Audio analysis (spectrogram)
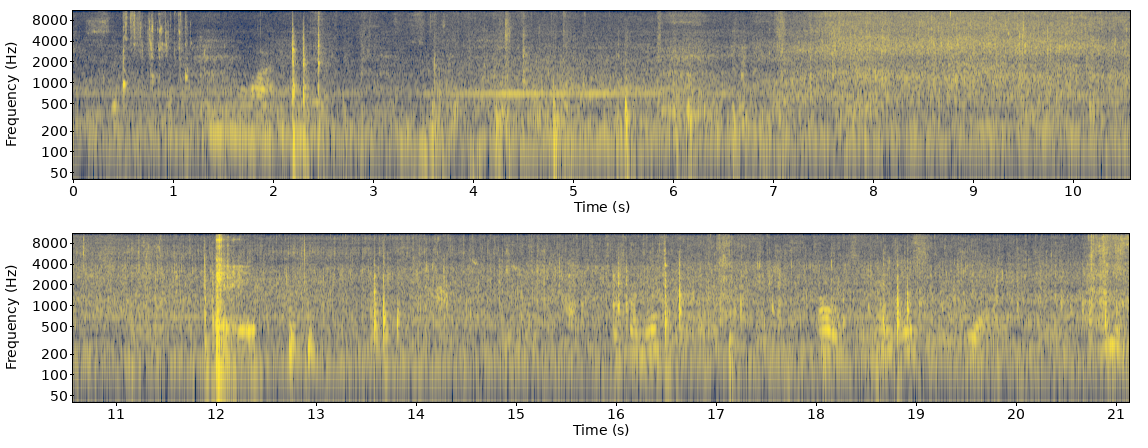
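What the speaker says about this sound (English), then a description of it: "So I gave a little moisture in form of water so that my potatoes and cauliflower doesn't get burned." Water is poured into a pan of cooking potatoes and cauliflower during a senior-center cooking demonstration, giving soft dripping and splashing over a steady noisy background with faint voices.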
